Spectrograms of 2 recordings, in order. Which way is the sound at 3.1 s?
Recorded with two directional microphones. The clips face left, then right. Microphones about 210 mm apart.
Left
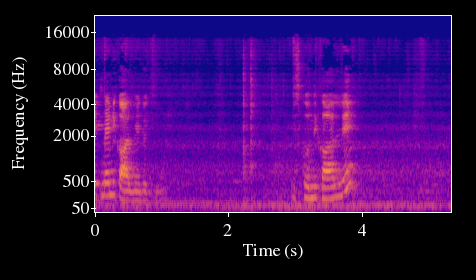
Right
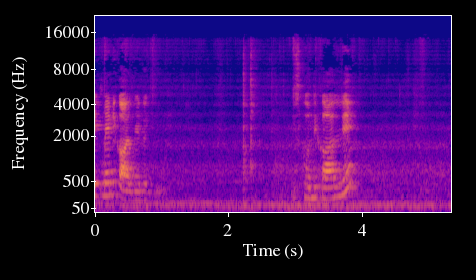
55° left (ahead or behind).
